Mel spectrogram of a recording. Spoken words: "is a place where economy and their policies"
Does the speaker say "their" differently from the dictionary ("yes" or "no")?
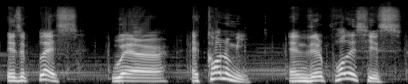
no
